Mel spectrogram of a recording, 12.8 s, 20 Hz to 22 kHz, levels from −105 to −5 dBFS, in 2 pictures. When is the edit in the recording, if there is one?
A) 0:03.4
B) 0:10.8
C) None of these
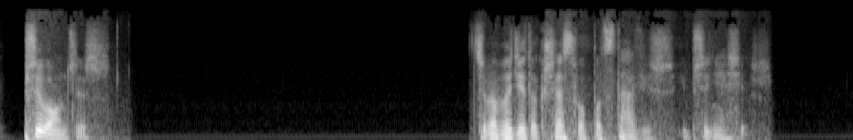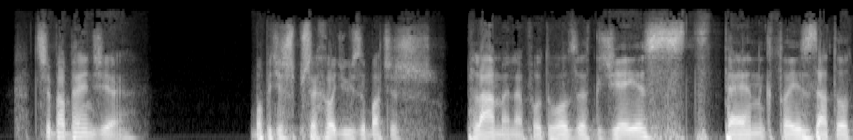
B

